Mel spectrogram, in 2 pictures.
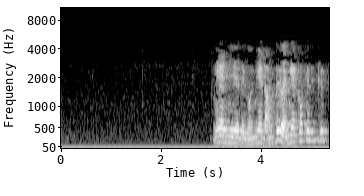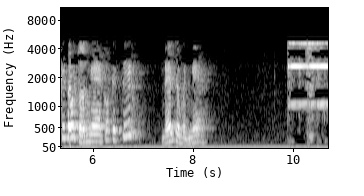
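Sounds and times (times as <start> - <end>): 
speech: 3.0 - 8.4
bell struck during a Buddhist teaching: 9.9 - 10.7.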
